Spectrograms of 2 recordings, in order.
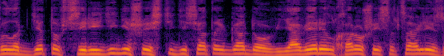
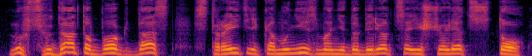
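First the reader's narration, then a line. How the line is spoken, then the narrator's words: Exclamation. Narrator (Russian): воскликнул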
